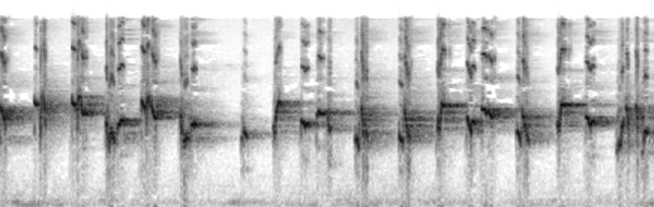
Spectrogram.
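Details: Sooty-headed bulbul singing as a lure for lazy, stressed birds: lively chains of liquid whistled notes that rise and fall, with one brief pause near the middle and then more rapid phrases.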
